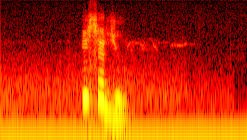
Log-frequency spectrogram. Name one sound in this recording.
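A young woman cries out briefly.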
